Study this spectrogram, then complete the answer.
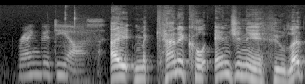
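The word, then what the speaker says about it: Ranga Dias: Ranga Diaz, I'll just quickly pronounce his name correctly. Ranga Diaz.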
